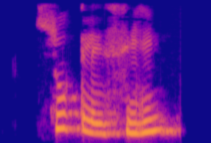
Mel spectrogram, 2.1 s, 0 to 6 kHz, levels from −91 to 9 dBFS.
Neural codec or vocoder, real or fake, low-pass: none; real; 5.4 kHz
